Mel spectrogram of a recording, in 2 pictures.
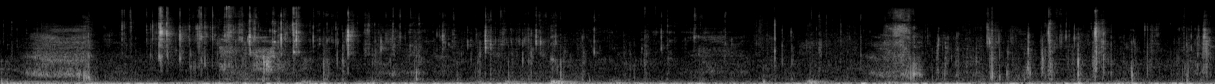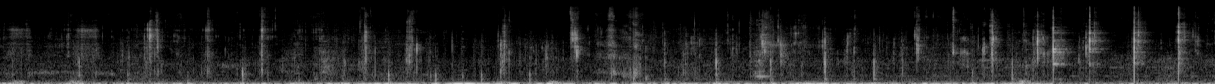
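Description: Eggshell cracks and crinkles as it is peeled close up.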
